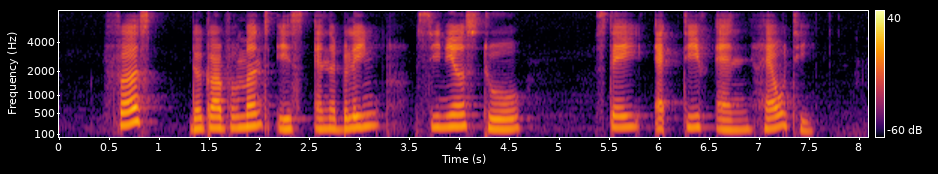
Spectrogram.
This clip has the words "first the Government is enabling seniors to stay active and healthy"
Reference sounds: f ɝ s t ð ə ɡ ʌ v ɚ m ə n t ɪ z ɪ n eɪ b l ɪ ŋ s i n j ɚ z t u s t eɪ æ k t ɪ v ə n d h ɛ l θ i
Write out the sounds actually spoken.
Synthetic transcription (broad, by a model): f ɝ s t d ə ɡ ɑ v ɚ m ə n t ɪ s ɪ n eɪ b l ɪ ŋ s i n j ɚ s t u s t eɪ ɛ k t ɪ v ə n h ɛ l t i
